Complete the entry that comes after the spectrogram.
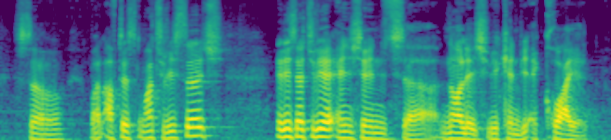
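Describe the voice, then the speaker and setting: A man with a Singaporean accent speaks at a moderate pace with lively intonation. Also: very clean recording, silent background. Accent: Singaporean English (Singlish). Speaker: feng shui researcher and speaker. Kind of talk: conference presentation. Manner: hesitant, many fillers.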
